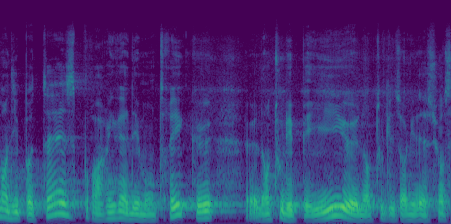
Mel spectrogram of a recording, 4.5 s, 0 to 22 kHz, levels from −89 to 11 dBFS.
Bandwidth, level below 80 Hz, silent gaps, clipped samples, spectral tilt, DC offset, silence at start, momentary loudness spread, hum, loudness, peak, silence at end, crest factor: 12.5 kHz; -76 dBFS; none; under 0.1%; -7.5 dB/octave; under 0.1%; 0 s; 8 LU; none; -26 LUFS; -10 dBFS; 0 s; 16 dB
